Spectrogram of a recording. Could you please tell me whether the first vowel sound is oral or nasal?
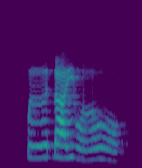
oral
